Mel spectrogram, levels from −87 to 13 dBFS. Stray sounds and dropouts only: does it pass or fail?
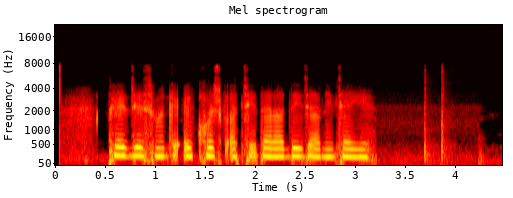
fail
